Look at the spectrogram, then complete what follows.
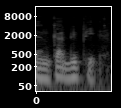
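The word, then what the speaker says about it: ТНК-BP: Но замечательным образом первая часть читается русскими буквами, а вторая латинскими. Это нефтяная компания, это «НК-BP».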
